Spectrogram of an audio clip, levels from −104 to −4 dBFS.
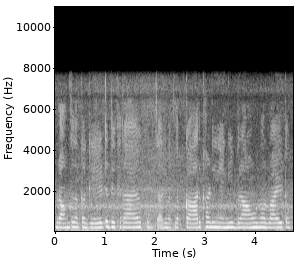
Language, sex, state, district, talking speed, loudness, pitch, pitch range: Hindi, female, Chhattisgarh, Bilaspur, 225 wpm, -14 LUFS, 225 Hz, 215-230 Hz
